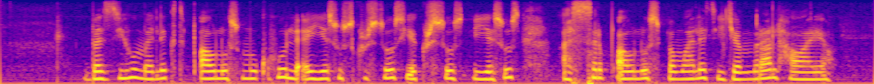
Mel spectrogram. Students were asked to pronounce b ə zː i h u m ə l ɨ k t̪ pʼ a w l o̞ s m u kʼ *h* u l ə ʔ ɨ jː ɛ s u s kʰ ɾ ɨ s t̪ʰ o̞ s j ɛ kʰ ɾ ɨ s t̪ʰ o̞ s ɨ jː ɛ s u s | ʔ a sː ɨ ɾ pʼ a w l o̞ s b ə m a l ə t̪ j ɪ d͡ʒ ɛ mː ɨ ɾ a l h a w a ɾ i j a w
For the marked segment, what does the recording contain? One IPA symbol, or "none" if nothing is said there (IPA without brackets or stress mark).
h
